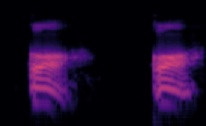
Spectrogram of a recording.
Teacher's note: huruf yang keluar melalui lidah ya tapi lidah bagian dalam yang terdalam yang dekat dengan tenggorokan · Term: huruf qaf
